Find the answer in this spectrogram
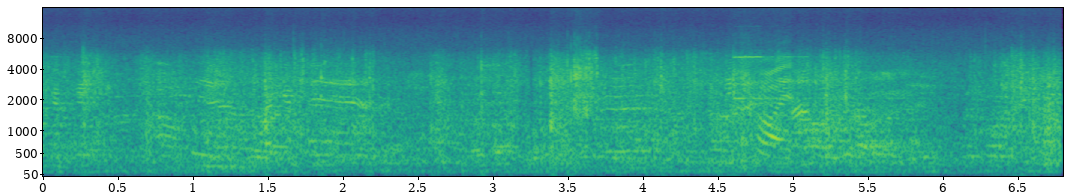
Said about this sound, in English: The happy sound of the cash register echoes across the land.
